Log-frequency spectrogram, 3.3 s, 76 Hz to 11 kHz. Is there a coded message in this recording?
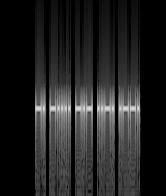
Yes: Morse code from 0.7 to 2.8 s, heard as a keyed tone, about 31 wpm, 700 Hz. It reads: N6KFP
